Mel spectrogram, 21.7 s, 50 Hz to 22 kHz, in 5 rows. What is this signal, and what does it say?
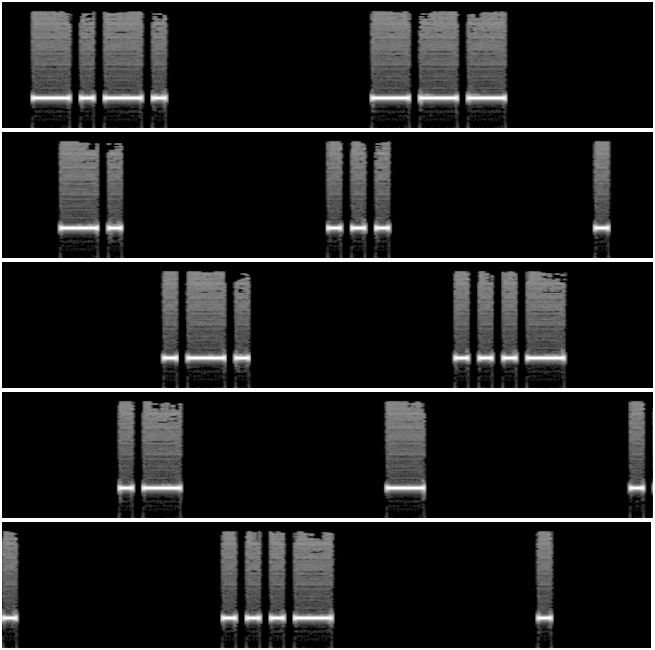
Morse code, heard as a keyed tone, about 15 wpm, spaced as for 5 wpm, 1000 Hz. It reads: CONSERVATIVE
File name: qotdfiles / 5wpm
